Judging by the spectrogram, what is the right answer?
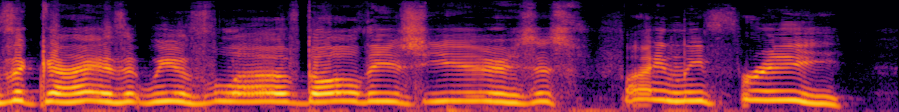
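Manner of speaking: very high, drawn-out, slow fake crying. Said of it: "I'm crying".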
